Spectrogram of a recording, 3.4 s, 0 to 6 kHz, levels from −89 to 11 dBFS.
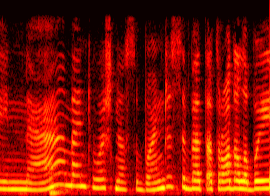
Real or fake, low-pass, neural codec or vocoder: real; 5.4 kHz; none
